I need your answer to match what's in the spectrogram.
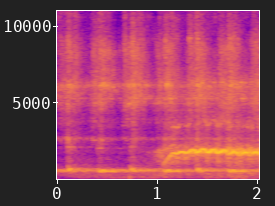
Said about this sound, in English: All Clydesdale noises.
